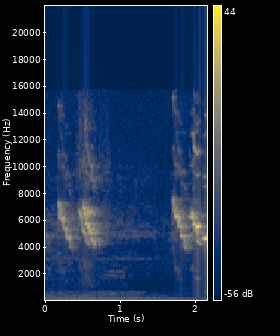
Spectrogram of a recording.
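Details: Brown-chested jungle flycatcher from Bali singing energetically: high, thin whistled phrases sliding downward, two bursts near the start and another near the end, over a steady low hum.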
